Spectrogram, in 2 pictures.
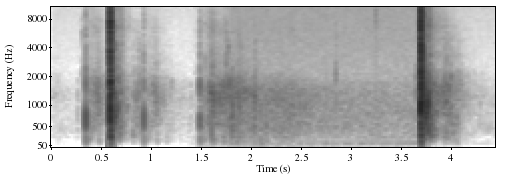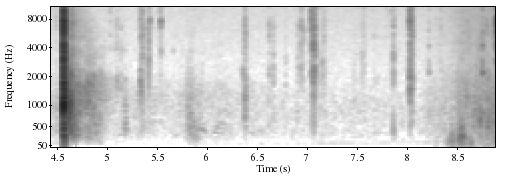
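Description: Pistol shots fired from the camera position at steel and paper targets: one loud shot about half a second in with a couple of fainter pops around it, then two loud shots close together about three seconds later.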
